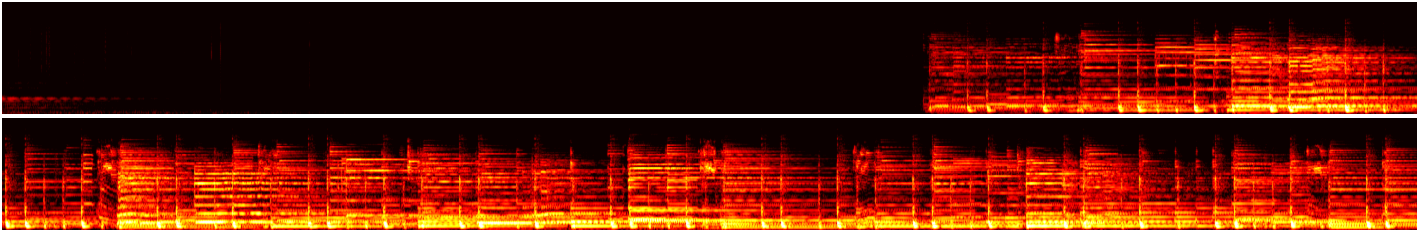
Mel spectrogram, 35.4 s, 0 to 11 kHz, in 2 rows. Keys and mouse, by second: 13.7 f, 14.1 middle click, 14.2-35.3 drag, 25.1 ctrl+z, 27.5 g.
